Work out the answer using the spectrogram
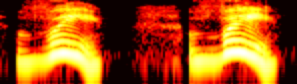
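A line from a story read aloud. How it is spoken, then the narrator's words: Stammering, wheezing. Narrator (Ukrainian): заникуючись, хрипіла міс Ендрю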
